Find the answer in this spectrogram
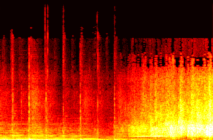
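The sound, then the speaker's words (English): Audience applause greeting a speaker's entrance swells up over the second half, a dense wash of clapping rising over steady, rhythmic music that plays throughout and grows louder toward the end. “It's great entrance that's applause.”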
